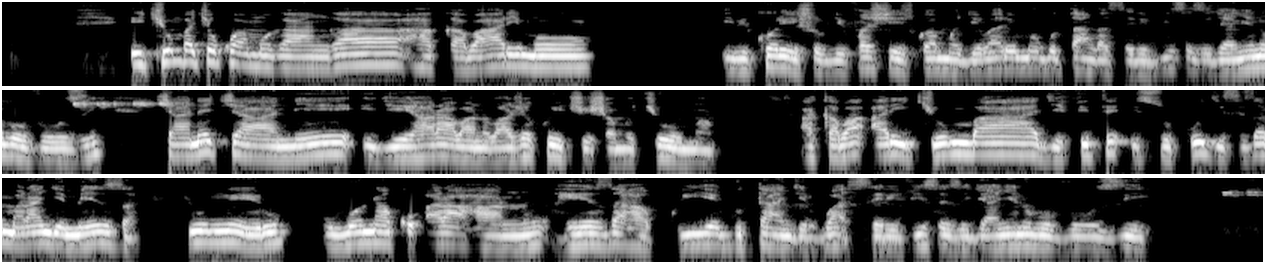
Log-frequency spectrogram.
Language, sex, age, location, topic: Kinyarwanda, female, 36-49, Huye, health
